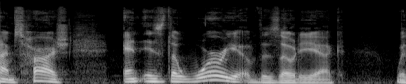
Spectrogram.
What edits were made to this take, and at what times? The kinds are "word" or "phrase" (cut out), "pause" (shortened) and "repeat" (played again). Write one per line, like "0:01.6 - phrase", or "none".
none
